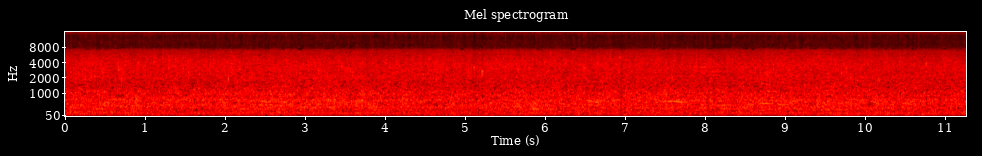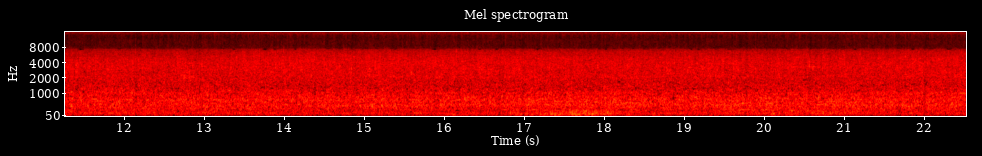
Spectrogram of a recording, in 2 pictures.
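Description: Heavy rain pouring steadily onto a paved street and parked cars, a dense, even hiss. A brief low rumble comes in about three quarters of the way through.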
